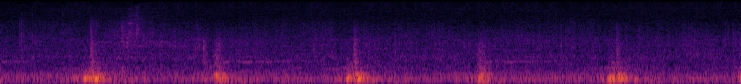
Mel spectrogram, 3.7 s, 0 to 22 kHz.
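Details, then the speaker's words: Windscreen wipers run through an Xtool A30M OBD2 scanner actuation test: six even sweeps, about one every 0.65 seconds, each with a soft motor hum and thump; wiper motor working normally. "Vi har ju då torkar bladen här. Ska vi kunna köra med hjälp av den här."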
